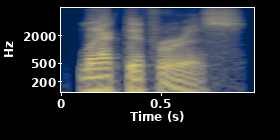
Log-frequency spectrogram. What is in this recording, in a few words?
"lactiferous", American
